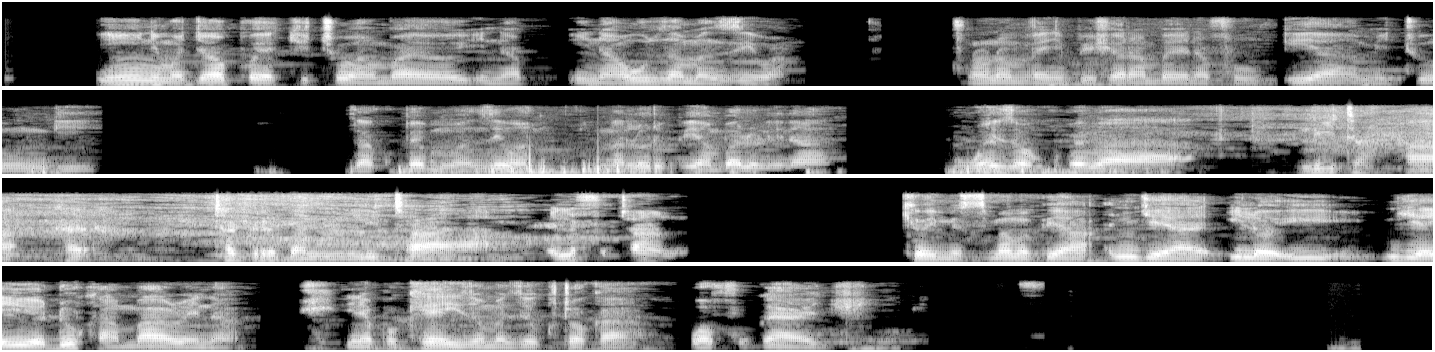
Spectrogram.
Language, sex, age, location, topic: Swahili, male, 25-35, Nakuru, agriculture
